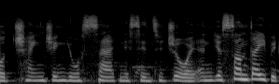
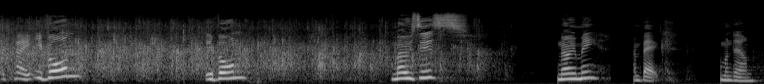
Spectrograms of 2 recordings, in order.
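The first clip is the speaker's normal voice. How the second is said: loud, higher call of names across the room; 7 semitones higher, 8 dB louder than usual. Real, not acted. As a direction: call them up to the front. Host calling people forward.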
